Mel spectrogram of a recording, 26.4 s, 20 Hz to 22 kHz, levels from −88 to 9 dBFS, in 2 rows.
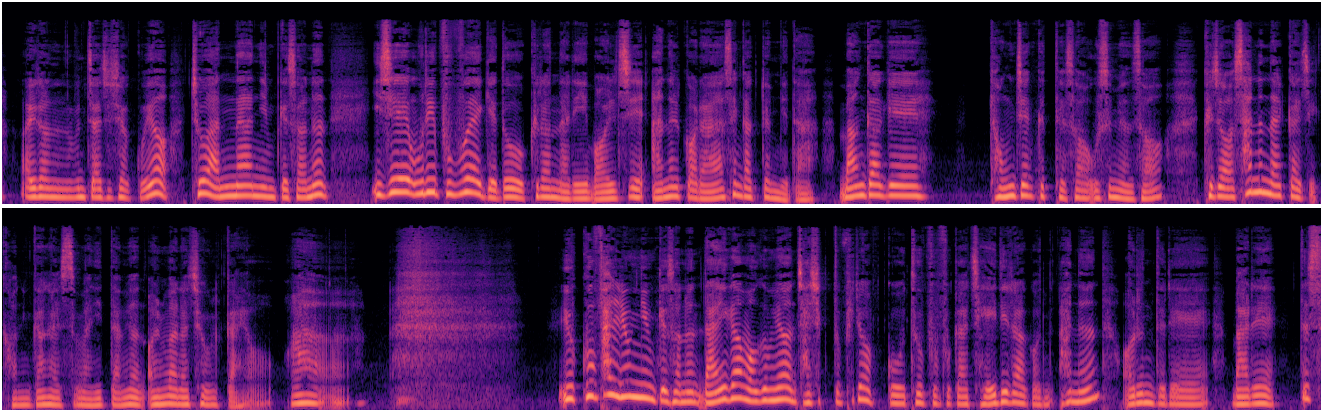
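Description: A speech recording, with no technical fault to point to anywhere in it. Nothing calls for a time stamp or a cause.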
